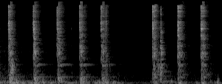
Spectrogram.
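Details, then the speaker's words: Junkyard Mopar 400 big block, heads being checked by tapping valves near the spring: sharp dry taps in quick bursts, each a solid hard click with no give, a valve seized in its guide; two valves found stuck. "so I'm trying to bring you over so you can hear this better the difference in a valve that's stuck which is solid flood to near the spring"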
